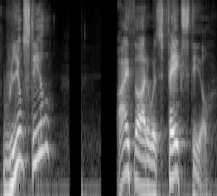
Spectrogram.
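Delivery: high, loud put-on astonishment; mock amazement. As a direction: feign astonishment at the sales pitch. Mocking the seller's real steel claim.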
